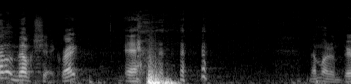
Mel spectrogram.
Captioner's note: laughter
